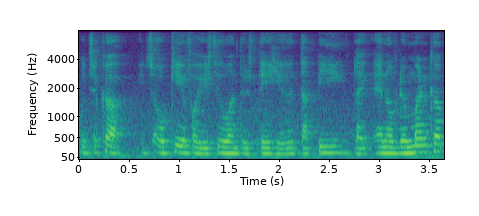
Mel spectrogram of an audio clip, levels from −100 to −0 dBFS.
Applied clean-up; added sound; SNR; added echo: none; none; none; none.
